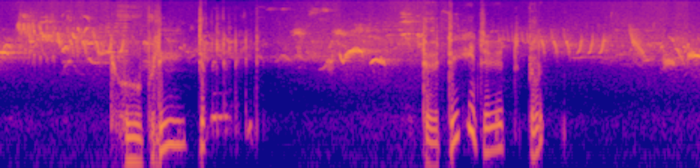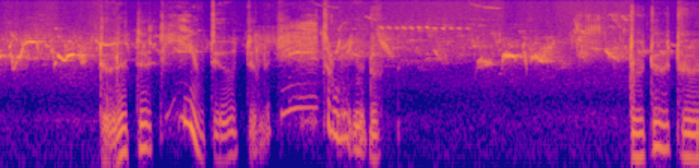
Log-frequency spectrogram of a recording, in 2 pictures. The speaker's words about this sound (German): Auf jeden Fall schön hören, warum die Amsel in die Gruppe der Melodica gehört.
